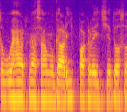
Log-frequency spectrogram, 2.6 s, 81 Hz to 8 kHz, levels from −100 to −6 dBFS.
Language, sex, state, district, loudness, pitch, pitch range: Maithili, male, Bihar, Madhepura, -17 LUFS, 140 Hz, 135-145 Hz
